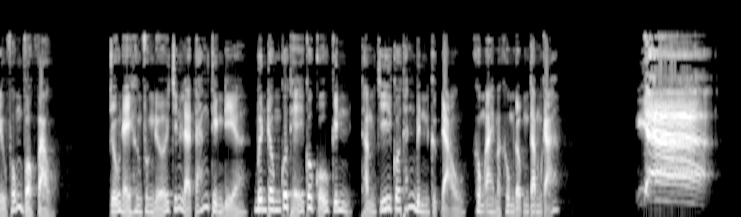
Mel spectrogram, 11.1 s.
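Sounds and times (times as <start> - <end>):
speech: 0.0 - 0.9, 1.6 - 8.5
man screaming in pain and terror, audiobook sound effect: 9.6 - 10.8.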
